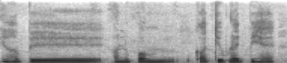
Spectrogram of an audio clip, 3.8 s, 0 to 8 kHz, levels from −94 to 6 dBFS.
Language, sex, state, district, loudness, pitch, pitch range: Hindi, female, Arunachal Pradesh, Papum Pare, -16 LUFS, 200 Hz, 195-205 Hz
